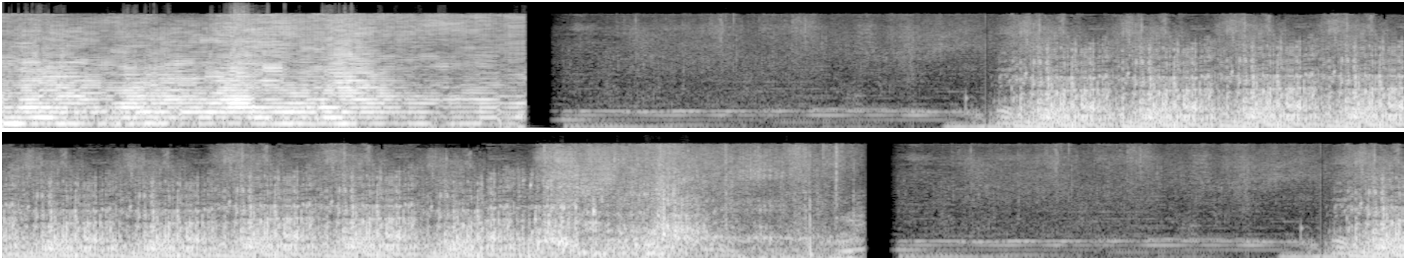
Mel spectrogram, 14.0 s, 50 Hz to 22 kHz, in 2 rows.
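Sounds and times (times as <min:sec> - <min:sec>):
looped growling roar: 0:04.9 - 0:11.4, 0:13.6 - 0:14.0.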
